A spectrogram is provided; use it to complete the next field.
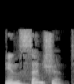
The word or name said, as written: insentient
